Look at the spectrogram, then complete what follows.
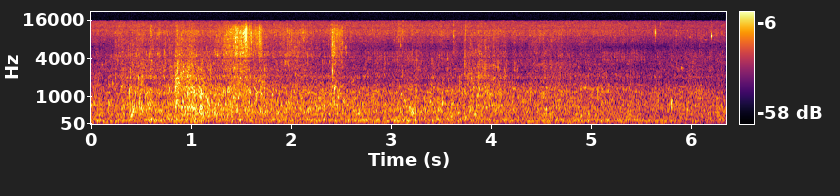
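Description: Steady wind rumbling on the microphone over the wash of choppy sea water, with a faint low hum underneath.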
